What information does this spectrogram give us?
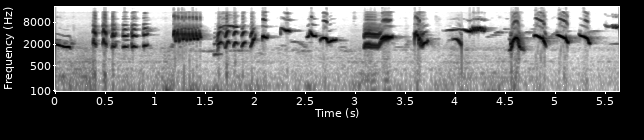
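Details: Lure song of an Asian pied starling, full of varied fill-in phrases to set starlings singing: rapid clicks, a harsh broadband burst, then a string of fluty downslurred whistles repeated about every quarter second.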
